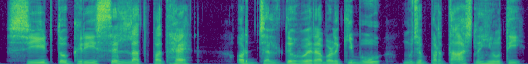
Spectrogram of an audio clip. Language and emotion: Urdu, disgusted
